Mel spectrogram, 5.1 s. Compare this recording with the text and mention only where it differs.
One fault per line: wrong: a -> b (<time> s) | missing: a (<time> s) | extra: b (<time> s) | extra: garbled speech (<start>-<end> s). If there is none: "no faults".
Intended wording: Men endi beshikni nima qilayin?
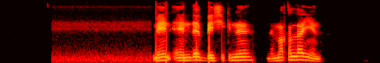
no faults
